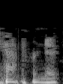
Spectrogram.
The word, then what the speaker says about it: Kaepernick: And to be clear, that protest began with Colin, and I can never pronounce Kaepernick. – Kaepernick.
